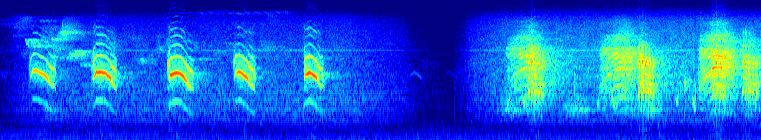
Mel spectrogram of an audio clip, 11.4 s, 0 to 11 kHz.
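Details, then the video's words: Eurasian jay in the morning in the Wittlich valley, Germany, 2018. Five stacked, downward-sweeping harmonic notes about once a second, a pause, then three harsh, rasping screeches. "Eichelhäher am Morgen 1"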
